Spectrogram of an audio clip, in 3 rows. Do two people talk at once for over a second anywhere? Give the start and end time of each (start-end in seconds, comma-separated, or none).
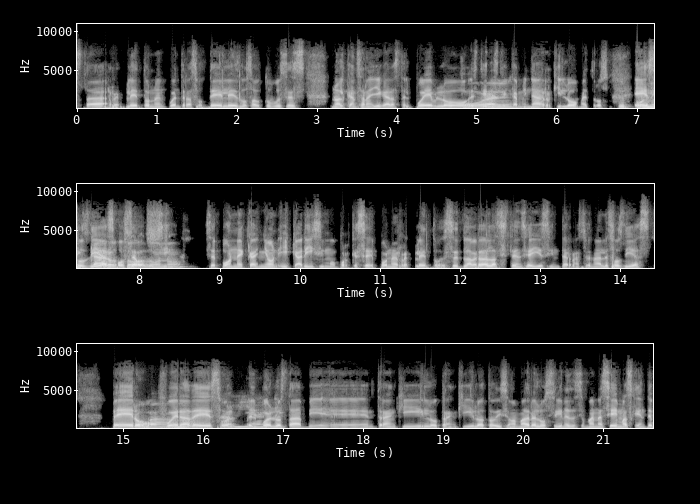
6.7-8.4, 15.2-17.0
